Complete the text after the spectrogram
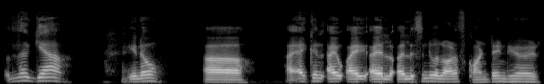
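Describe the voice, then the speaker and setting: A man's voice: mid-range voice, a little fast, smooth, dry recording, studio quality. A young man with an Indian accent, a startup founder telling anecdotes casually in an interview. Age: young adult.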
